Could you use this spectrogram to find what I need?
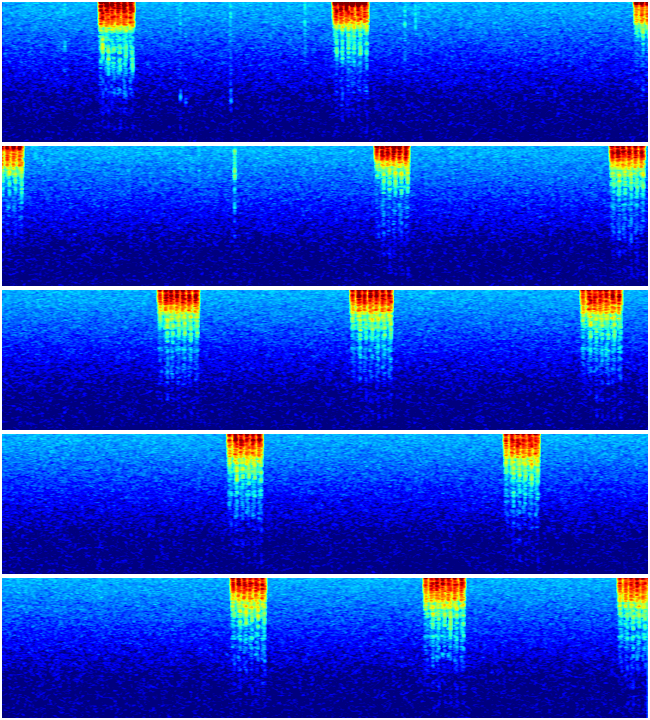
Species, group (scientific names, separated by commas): Pachytrachis gracilis, Orthoptera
